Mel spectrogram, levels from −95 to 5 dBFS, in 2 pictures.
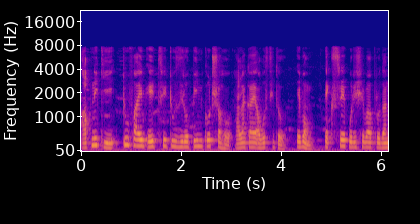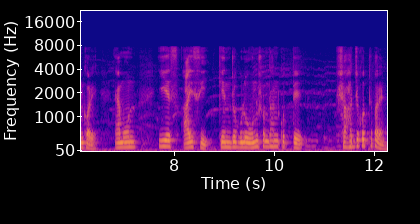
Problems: background conversations at intervals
